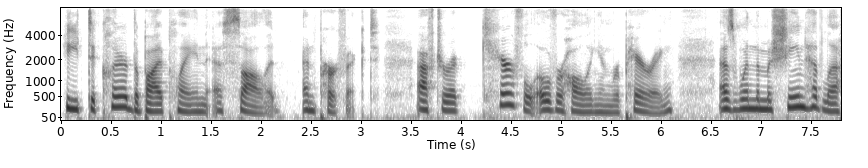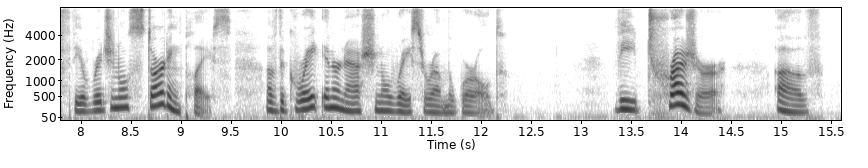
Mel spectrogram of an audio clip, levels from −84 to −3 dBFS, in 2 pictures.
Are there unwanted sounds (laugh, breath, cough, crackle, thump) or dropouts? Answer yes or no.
no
